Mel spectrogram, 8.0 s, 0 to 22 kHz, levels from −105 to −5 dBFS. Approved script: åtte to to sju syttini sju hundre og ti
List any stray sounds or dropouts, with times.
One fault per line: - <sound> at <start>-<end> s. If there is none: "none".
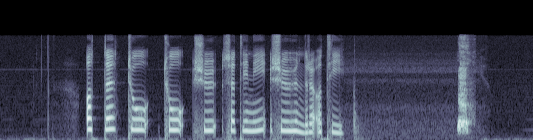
- thud at 5.3-5.7 s
- bark at 6.9-7.2 s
